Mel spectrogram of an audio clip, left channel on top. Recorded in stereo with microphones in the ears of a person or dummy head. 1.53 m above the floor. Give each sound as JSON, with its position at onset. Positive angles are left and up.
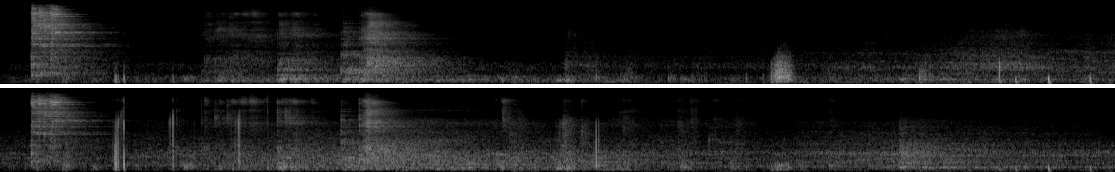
{"t": 0.3, "sound": "breaking glass", "side_deg": -15, "distance_m": 1.1}
{"t": 2.0, "sound": "writing", "side_deg": -70, "distance_m": 4.5}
